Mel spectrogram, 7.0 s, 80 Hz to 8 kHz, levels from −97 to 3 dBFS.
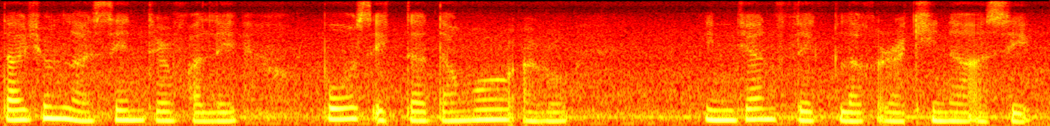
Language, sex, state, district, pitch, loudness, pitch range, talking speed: Nagamese, female, Mizoram, Aizawl, 225 Hz, -15 LUFS, 205-245 Hz, 110 wpm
